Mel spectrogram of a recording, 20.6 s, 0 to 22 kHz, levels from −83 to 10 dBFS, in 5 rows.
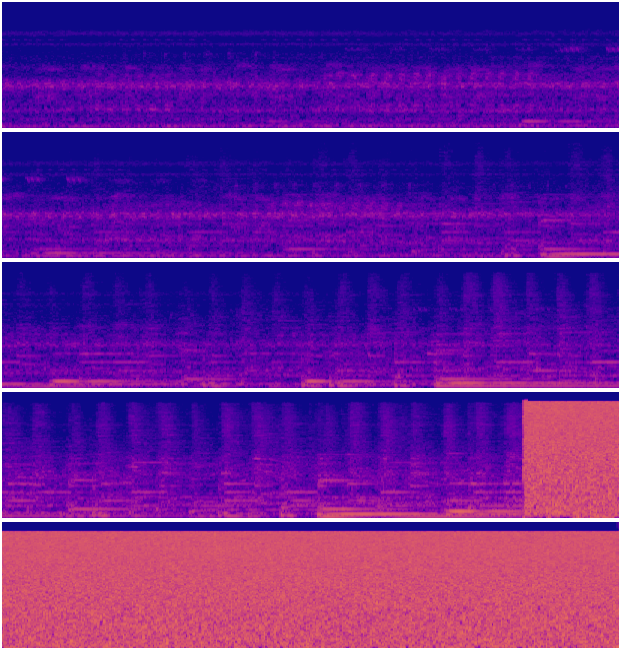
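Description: From 15.83 s to the end, the samples are built from the wrong bytes. The byte order or alignment is off, so low bits dominate. It sounds like loud, harsh broadband noise.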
